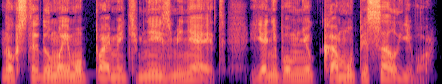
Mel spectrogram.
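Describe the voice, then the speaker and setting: A man's voice: mid-range voice, expressive, normal speed, no room sound, clean studio sound, lightly acted. A man reading an audiobook voices a kindly, easily moved middle-aged prince regent, exclaiming and questioning with raised emotion. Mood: agitated. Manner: exclaiming, warm and agitated.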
